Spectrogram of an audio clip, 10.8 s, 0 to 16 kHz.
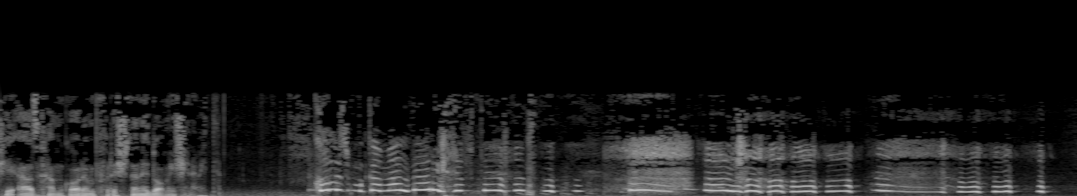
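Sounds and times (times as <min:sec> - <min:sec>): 
speech: 0:00.0 - 0:02.3, 0:03.4 - 0:10.6
grieving mother wailing and sobbing for daughters killed in a car bombing: 0:03.9 - 0:10.6.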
